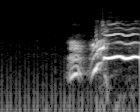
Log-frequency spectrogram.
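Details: Wild coyote giving a quick rough yelp that slides upward into a clear, sustained, steady howl, loud and close, over a quiet background.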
